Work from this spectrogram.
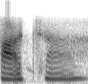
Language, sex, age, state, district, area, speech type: Bengali, female, 45-60, West Bengal, Jalpaiguri, rural, conversation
